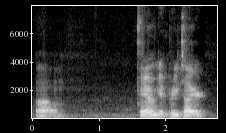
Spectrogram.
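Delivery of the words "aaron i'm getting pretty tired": higher-pitched mock call to a friend; half-hearted yell across the water; retold calling back. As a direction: call back, a little tired, without really yelling. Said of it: "I yell back to you".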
